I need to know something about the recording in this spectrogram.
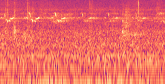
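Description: Steady background room noise with a string of faint, short, high chirps repeating through it.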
